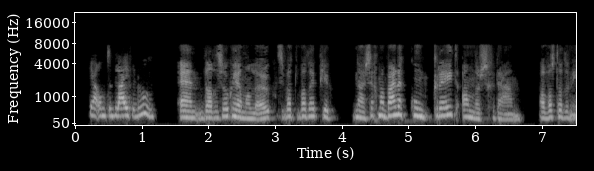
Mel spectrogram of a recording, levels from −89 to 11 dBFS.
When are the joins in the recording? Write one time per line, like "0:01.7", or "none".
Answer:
0:01.4
0:03.0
